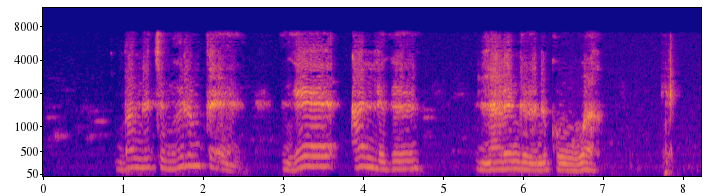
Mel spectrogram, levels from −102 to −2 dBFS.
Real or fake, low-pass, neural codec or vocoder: real; 7.2 kHz; none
